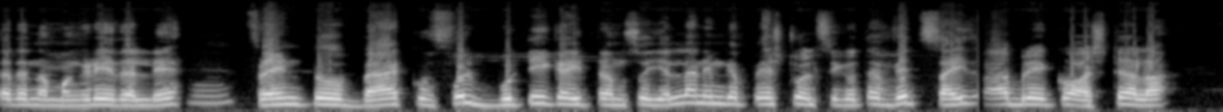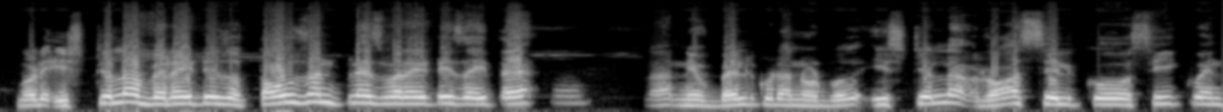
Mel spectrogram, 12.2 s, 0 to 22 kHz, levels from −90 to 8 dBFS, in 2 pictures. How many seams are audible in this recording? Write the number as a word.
two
